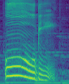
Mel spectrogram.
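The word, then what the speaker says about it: 우비: read it okay everyone the circle doesn't have any sound so we don't have to pronounce it only this one this is so it's Ubi Ubi so in Korean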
